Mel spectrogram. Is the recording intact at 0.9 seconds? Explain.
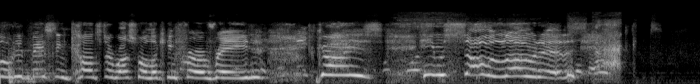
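No. At 0.9 s the audio is inside a stretch of repeated stalls (stutter) running from 0.88 to 1.69 s. Packets reached the receiver late, so its jitter buffer ran dry five times. Each time, the receiver stretched the last sound to cover the wait. These gaps total 90 ms, and the longest lasts 42 ms. Nothing is lost, but about 11% of the span is filled-in sound, so the audio drags and stutters.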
